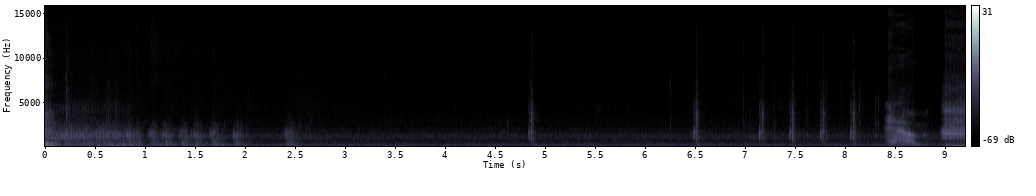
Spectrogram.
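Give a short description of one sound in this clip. A prize wheel clicks rapidly as it spins, then slows down.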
